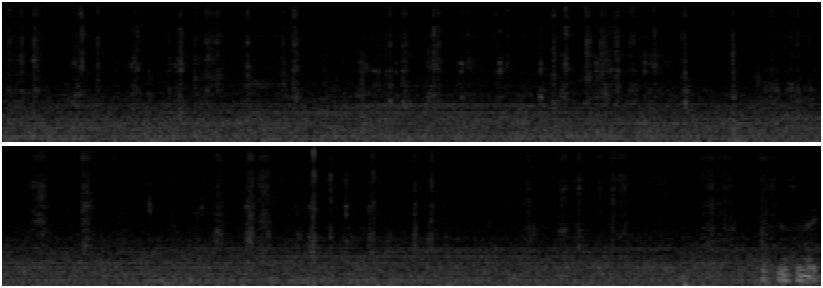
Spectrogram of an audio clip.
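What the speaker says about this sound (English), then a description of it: "is gonna go ahead and peel these apples" Apples are peeled with a knife that is not made for peeling, giving a quiet, steady scraping and rasping that continues close up, with faint clicks near the end.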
